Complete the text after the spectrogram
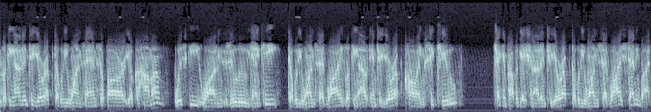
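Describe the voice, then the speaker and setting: A man on a ham radio call, spelling out call signs in the phonetic alphabet and giving signal reports, often pausing on filler sounds. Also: fairly low pitch, fairly even intonation, slight background noise. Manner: halting, with frequent filler sounds. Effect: ham radio call over a narrowband transceiver. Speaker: amateur radio operator. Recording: tinny narrowband radio audio.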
